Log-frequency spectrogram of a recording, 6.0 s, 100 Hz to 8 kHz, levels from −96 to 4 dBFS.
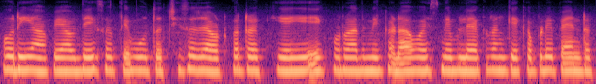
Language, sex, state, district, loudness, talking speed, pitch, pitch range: Hindi, female, Haryana, Charkhi Dadri, -16 LUFS, 250 wpm, 200 Hz, 200-210 Hz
